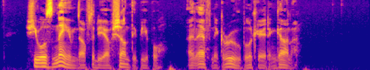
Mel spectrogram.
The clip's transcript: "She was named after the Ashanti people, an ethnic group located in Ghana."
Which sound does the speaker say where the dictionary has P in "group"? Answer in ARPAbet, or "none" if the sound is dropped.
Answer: B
